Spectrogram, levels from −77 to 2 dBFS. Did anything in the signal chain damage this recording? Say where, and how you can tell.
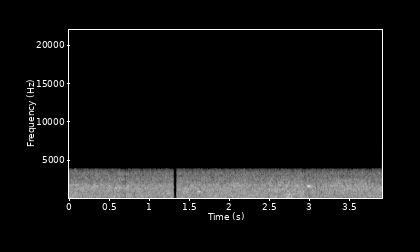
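Yes, at three stages: the codec, the network path and the output buffer.

The whole clip passes through the G.729 codec at 8 kbit/s, and its damage is plainly audible. The speech sounds rough and slightly synthetic because each 10 ms frame is rebuilt from a filter, a pitch predictor and a few pulses instead of the original waveform. On a spectrogram there is a hard ceiling at 4 kHz with nothing above it, and the harmonics below look grainy and simplified.

Between 0.65 and 0.74 s there is VoIP packet loss concealed by the speech codec. About 60 ms is missing, which fits two lost packets. The decoder fills the gap by extrapolating from its last pitch and filter at falling gain, so the sound is stretched and fades. Because each frame depends on the previous one, the sound stays weak after 0.74 s. A spectrogram shows the sound smearing and dimming away.

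At 1.31 to 1.35 s there is an underrun with held sample at the playback buffer. For 40 ms the converter holds its last value, so on the waveform the trace goes dead flat, and the sound simply stops. About 40 ms of live audio was lost during the hold, so playback resumes at a different point from where it stopped. The spectrogram shows a blank band.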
